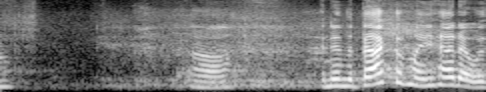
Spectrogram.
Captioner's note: audience laughing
